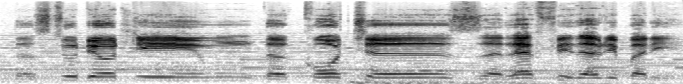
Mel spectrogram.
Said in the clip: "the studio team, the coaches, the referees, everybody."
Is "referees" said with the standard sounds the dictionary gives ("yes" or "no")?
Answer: no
